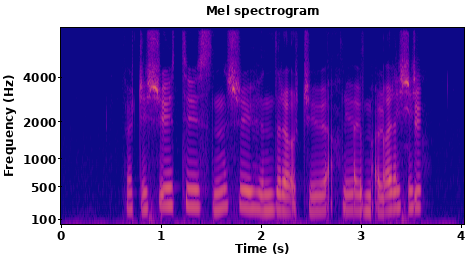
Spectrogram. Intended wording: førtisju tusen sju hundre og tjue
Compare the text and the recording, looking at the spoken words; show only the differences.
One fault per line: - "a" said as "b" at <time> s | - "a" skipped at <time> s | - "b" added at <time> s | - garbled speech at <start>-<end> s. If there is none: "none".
- garbled speech at 2.8-3.6 s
